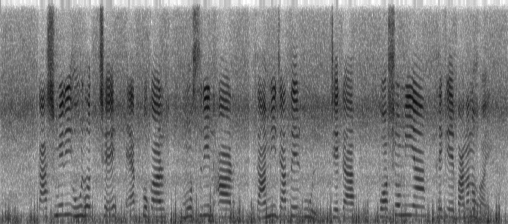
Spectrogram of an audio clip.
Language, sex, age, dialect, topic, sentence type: Bengali, female, 25-30, Northern/Varendri, agriculture, statement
